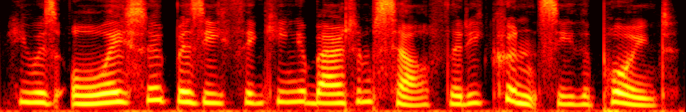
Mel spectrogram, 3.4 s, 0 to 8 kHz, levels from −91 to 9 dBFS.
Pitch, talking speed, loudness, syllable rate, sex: 245 Hz, 245 wpm, -17 LUFS, 5.8 syllables/s, female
